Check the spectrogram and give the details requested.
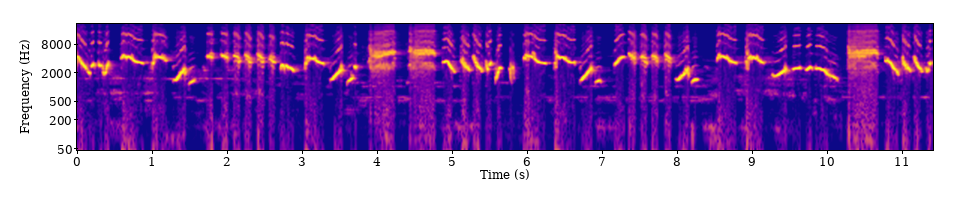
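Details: Oriental magpie-robin (kacer) delivering a long, nonstop gacor song for provoking reluctant birds to sing: dense fast phrases of chirps and sliding whistles, broken by three harsh rasping bursts.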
